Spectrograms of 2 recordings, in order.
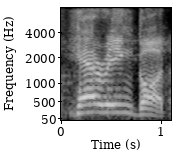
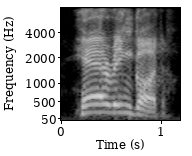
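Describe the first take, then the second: No difference in how they are said.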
